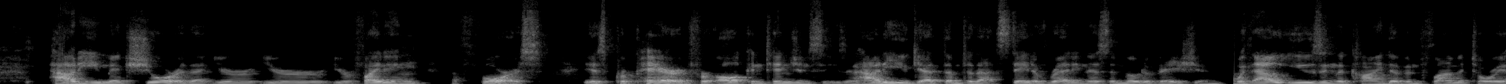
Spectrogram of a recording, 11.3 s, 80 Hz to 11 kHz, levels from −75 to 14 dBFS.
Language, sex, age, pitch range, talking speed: English, male, 30-49, 110-145 Hz, 185 wpm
